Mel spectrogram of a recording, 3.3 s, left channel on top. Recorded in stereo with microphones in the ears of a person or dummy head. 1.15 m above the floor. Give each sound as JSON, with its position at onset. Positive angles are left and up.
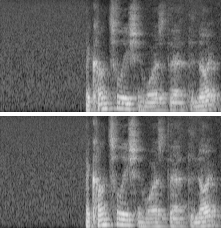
{"t": 1.3, "sound": "a man speaking", "side_deg": -50, "distance_m": 1.0}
